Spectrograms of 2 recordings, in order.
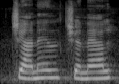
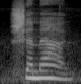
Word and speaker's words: Chanel: Just pronounce it with me. Chanel. It's a French brand, but people call it usually Chanel. No, guys, it's Chanel.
